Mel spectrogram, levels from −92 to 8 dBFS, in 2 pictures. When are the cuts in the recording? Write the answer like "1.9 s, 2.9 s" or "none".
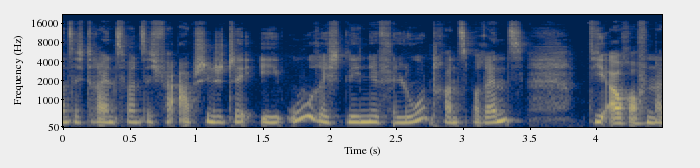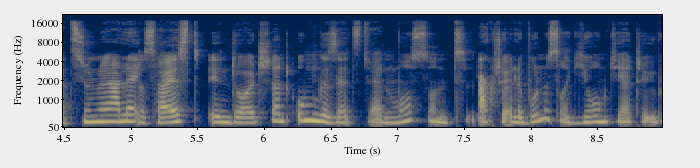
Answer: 2.5 s, 5.1 s, 7.6 s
